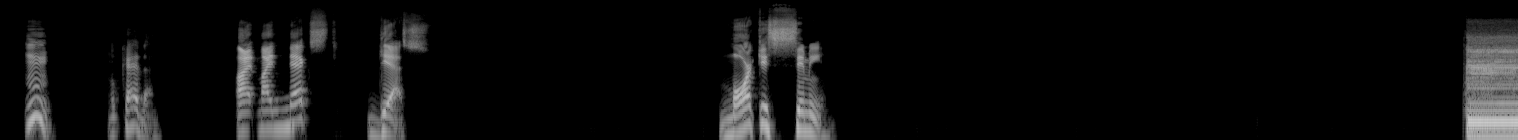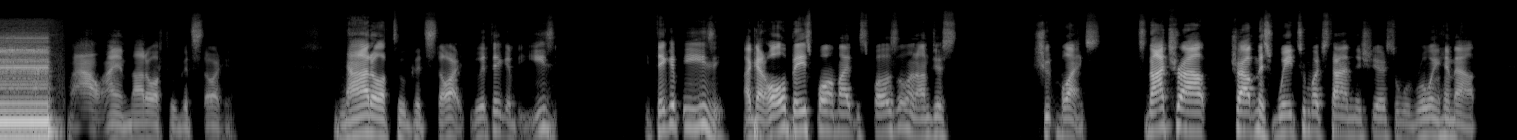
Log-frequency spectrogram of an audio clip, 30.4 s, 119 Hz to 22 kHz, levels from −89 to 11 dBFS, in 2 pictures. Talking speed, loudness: 130 wpm, -23 LUFS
